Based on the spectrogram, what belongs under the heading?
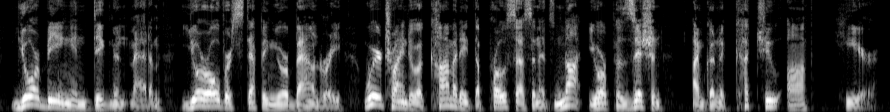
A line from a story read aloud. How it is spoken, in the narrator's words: he barked at her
